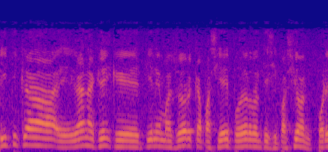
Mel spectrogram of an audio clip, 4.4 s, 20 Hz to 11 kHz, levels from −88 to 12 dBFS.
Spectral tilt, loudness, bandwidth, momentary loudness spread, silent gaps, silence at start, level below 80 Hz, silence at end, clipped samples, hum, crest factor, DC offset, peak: -8 dB/octave; -26 LUFS; 7 kHz; 6 LU; none; 0 s; -58 dBFS; 0 s; under 0.1%; none; 14 dB; under 0.1%; -12 dBFS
